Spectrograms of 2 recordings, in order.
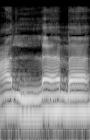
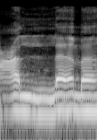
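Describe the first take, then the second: Both takes have the same delivery.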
